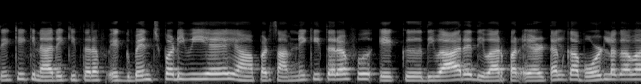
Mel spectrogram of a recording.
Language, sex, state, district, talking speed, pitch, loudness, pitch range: Hindi, female, Chhattisgarh, Korba, 225 wpm, 205 Hz, -17 LUFS, 185-240 Hz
